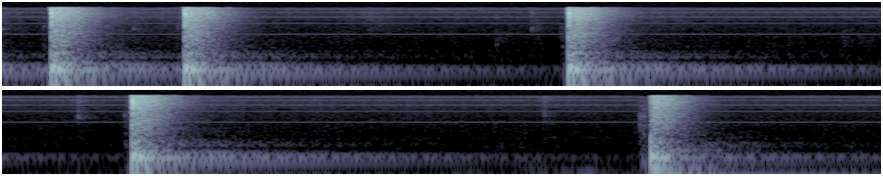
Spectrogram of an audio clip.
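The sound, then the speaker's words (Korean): Five booming strikes on the bass drum of a drum kit, each a deep thud followed by a long ringing decay, spaced unevenly with the first two close together and the rest further apart. “그래서 여러분께서 지금 들으신 소리가 큰 북입니다.”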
